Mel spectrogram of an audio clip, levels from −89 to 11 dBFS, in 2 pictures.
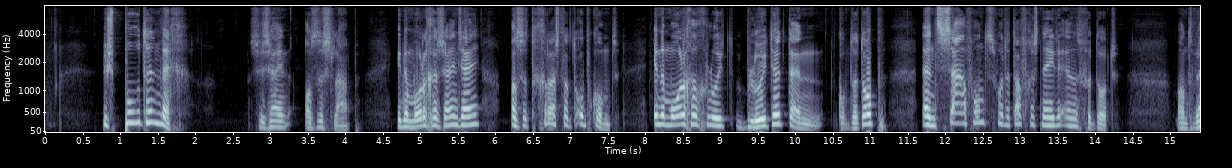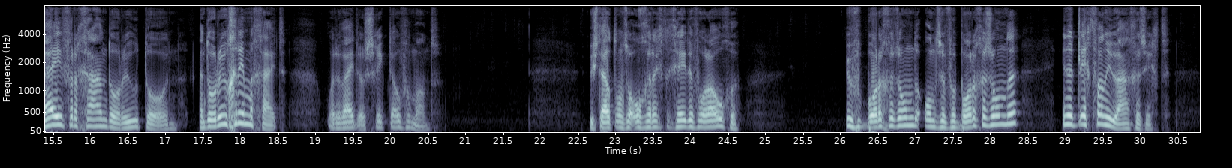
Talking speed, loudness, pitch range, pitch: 135 wpm, -14 LUFS, 140-205 Hz, 170 Hz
